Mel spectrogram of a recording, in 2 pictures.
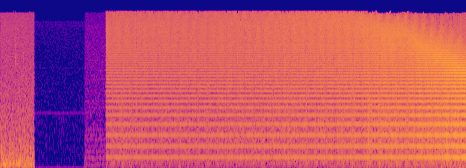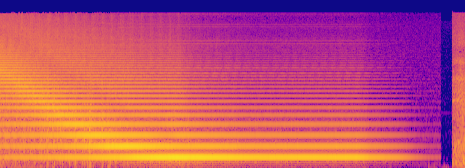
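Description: A steady buzzy synthesizer tone passed through a bandpass filter whose centre frequency sweeps slowly downward, emphasizing brighter harmonics first and then settling on lower ones, swelling louder toward the end before cutting off; no voices.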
